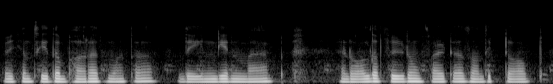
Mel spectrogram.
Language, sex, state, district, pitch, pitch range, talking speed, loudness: English, male, Karnataka, Bangalore, 130 Hz, 125-135 Hz, 185 wpm, -17 LUFS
